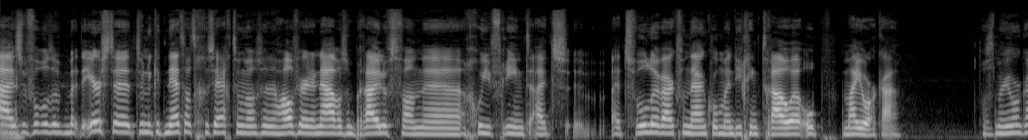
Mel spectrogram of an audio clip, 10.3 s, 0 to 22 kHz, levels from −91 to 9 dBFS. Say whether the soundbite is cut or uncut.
uncut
